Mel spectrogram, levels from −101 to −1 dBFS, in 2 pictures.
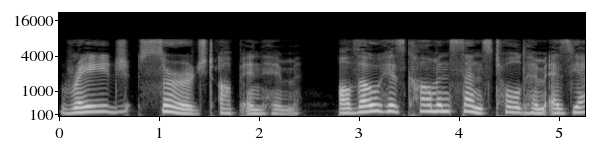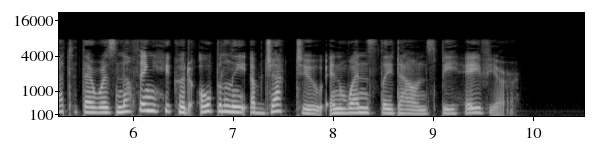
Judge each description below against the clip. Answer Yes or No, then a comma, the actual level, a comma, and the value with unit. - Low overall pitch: No, high, 190 Hz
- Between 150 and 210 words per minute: No, slow, 135 wpm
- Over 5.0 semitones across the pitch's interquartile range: Yes, wide, 5.4 semitones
